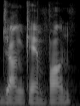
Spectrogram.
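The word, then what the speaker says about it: jankenpon: John Campon.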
